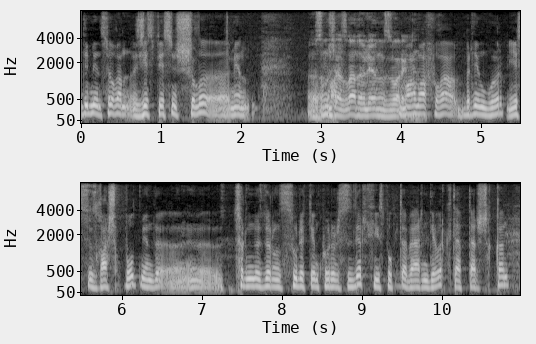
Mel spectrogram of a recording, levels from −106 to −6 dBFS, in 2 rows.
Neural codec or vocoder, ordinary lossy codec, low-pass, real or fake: codec, 16 kHz, 8 kbps, FreqCodec, larger model; none; none; fake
